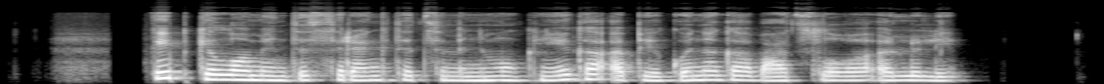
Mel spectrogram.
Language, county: Lithuanian, Marijampolė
